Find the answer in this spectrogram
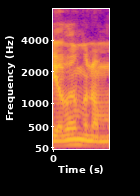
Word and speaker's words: aluminum: No, carbon fiber's usually less, but yeah, I mean, if it weighs 3 pounds or whatever by itself, you imagine the aluminum one is, or as you say, aluminium.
